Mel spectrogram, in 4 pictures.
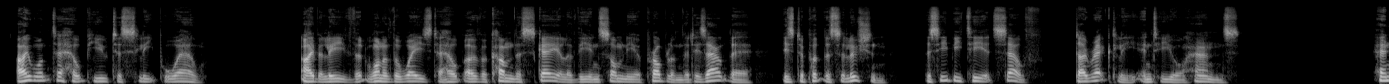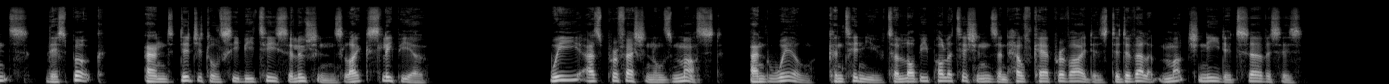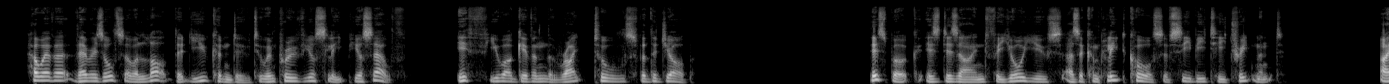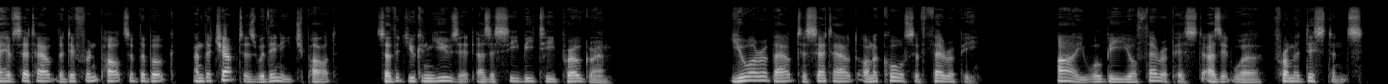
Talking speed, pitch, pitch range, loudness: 165 wpm, 135 Hz, 120-160 Hz, -24 LUFS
